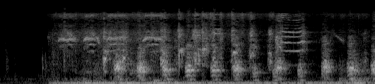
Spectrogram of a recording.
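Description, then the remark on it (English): Many chickens on a poultry farm in Santa, on the outskirts of Bamenda in northwest Cameroon, cluck and squawk together in a dense, continuous chorus, fairly loud, with a steady low rumble of farm background underneath and no talking. “rears chicken in Santa on the outskirts of Bamenda in northwest Cameroon.”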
